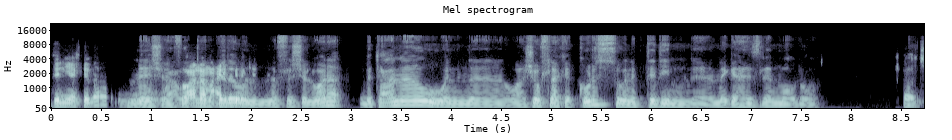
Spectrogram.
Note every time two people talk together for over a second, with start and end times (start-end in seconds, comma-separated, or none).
0.7-2.1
